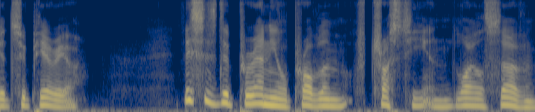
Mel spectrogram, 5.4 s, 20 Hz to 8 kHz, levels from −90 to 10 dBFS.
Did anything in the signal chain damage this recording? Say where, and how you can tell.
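No, nothing in the signal chain has left any audible damage on this speech, and the signal holds together at every stage a listener can judge.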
